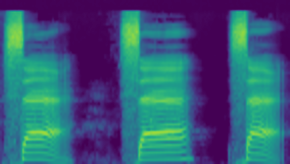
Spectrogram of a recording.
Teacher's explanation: Kita mulai untuk melafalkan huruf fathah yang karakternya tipis alias vokal A. Dia buka mulut sambil seolah tersenyum. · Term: fathah vokal A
